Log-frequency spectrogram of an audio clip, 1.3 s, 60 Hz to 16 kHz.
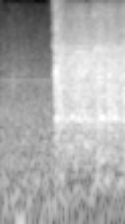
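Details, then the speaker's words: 1998 Infiniti I30, replaced engine, harness, sensors and fuel pump, runs only on ether: starter spins evenly, never fires; no injector pulse from the computer, fuel not delivered. "good all right so the computer is not working so now we're gonna figure out what's going on"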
